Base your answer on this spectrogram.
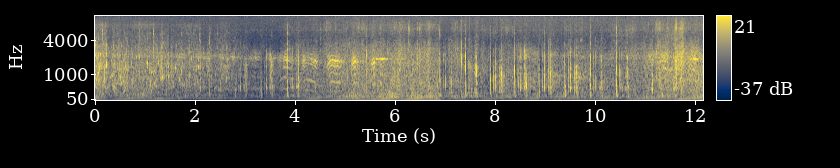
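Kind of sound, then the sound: animal, horse hooves clip-clopping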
